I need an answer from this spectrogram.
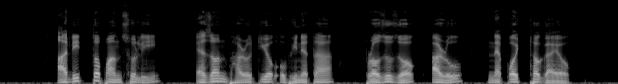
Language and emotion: Assamese, neutral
